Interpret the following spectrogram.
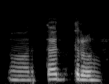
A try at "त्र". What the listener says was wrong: त नहीं, त प्लस र क्या होता है? वो वर्ड संयुक्त अक्षर बनता है जो।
